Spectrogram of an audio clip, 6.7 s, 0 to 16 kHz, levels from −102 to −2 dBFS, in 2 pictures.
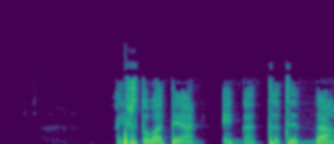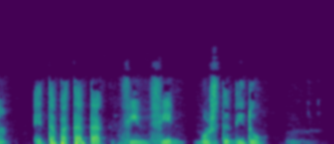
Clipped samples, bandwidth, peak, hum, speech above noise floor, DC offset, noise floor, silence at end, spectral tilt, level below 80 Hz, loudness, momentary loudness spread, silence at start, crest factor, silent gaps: under 0.1%; 9.2 kHz; -4 dBFS; none; over 63 dB; under 0.1%; under -90 dBFS; 0.7 s; -5 dB/octave; -54 dBFS; -28 LUFS; 12 LU; 1.15 s; 26 dB; none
